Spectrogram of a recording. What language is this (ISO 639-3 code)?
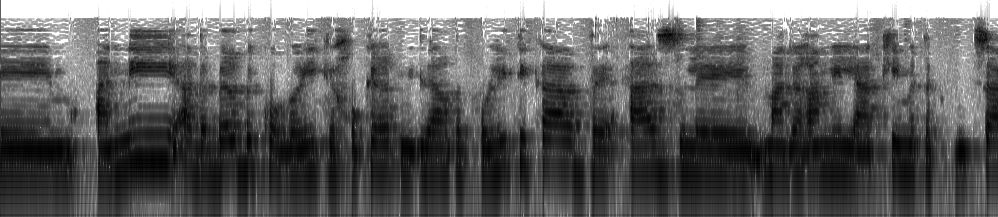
heb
